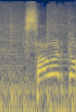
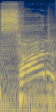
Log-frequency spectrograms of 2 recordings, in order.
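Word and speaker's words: sour: একটা বহুল প্রচলিত ভুল উচ্চারিত শব্দের মধ্যে সাওয়ারকে অন্তর্ভুক্ত করা যায়। অনেকের উচ্চারণ সার বা সুয়ার মনে করেন, যা ভুল। পাওয়ার বা শাওয়ার, এর সঙ্গে ছন্দ মিলিয়ে উচ্চারণ করুন সাওয়ার।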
